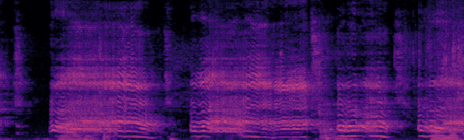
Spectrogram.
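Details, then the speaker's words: Loud, high-pitched newborn crying in four long bursts with short gasping pauses, in a NICU newborn with colicky abdominal distension being positioned for a glycerin suppository; pained infant crying from abdominal discomfort. "Now this is the correct drops as mean as drops remember in pain and gas blotting and [screaming] discomfort. Check the baby is very discomfort for us."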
